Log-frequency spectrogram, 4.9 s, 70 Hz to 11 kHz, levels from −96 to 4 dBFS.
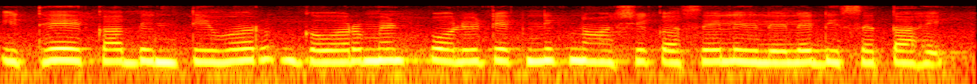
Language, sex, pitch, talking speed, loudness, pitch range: Marathi, female, 275 Hz, 125 wpm, -13 LUFS, 260-285 Hz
